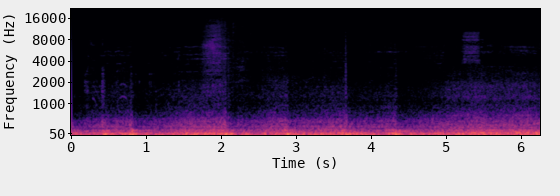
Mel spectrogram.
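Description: A bus passes close by, almost hitting someone. A heavy low rumble and steady engine drone mix with traffic noise that swells and fades over several seconds, with no talking.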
